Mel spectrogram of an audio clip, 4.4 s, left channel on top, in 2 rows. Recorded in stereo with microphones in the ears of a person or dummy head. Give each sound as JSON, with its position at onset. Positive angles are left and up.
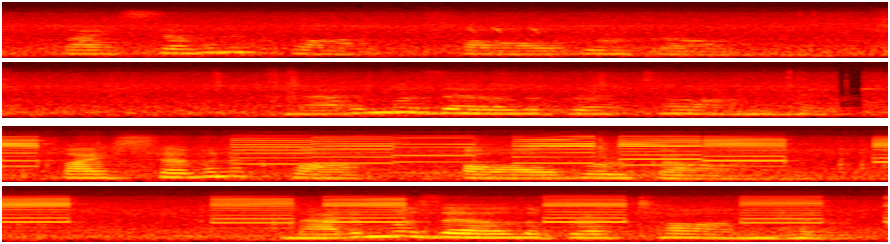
{"t": 0.1, "sound": "a woman speaking", "side_deg": -55, "distance_m": 0.6}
